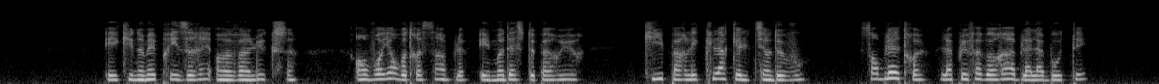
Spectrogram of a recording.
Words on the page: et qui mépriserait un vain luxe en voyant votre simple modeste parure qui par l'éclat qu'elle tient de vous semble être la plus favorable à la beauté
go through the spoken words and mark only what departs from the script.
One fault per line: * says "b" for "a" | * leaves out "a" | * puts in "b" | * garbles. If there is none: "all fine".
* puts in "ne"
* puts in "et"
